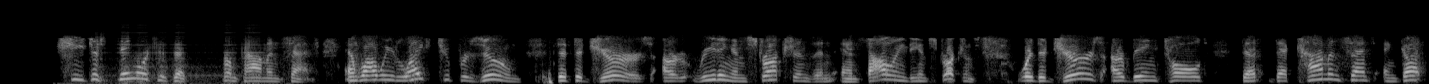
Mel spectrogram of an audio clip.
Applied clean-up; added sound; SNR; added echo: neural separator model SepFormer DNS4.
